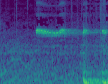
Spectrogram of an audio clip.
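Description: Stadium cheering over crowd noise: a long, steady whistle blast starts about a third of the way in. Near the end a cheering beat starts, with deep drum thumps about two a second, each paired with a short whistle blip.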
